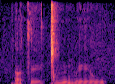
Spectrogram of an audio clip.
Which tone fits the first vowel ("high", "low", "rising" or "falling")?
high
